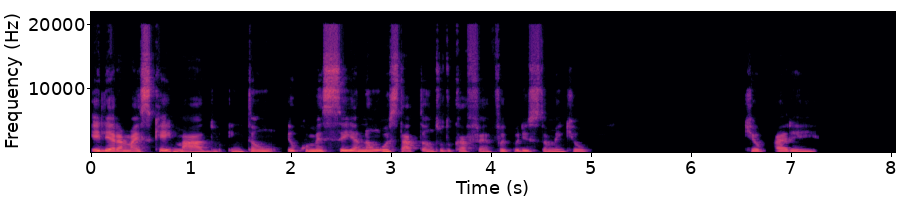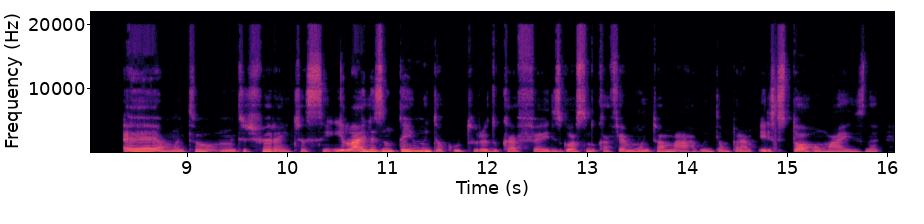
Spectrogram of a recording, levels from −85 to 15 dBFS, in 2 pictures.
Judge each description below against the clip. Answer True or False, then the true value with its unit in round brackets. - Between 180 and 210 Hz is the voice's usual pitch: True (190 Hz)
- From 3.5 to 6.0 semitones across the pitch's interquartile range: False (2.7 semitones)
